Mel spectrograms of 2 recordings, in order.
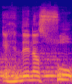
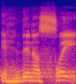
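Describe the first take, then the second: First: It ends with a rounded 'su' sound. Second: It ends with a plain unrounded 's' sound. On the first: The speaker calls it wrong. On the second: The speaker calls it right.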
